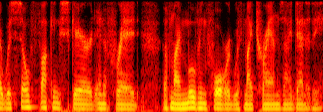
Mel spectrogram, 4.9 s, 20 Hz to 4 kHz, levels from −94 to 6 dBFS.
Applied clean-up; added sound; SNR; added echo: neural mask model DeepFilterNet 3.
